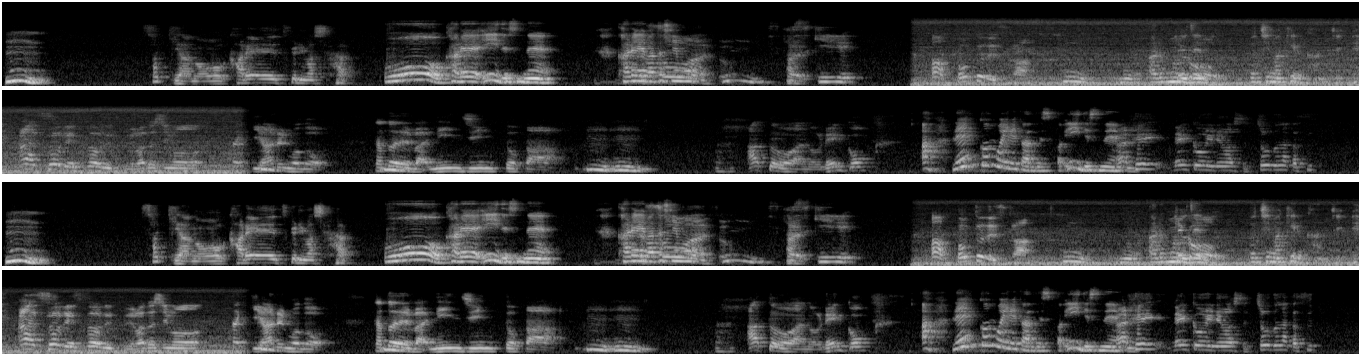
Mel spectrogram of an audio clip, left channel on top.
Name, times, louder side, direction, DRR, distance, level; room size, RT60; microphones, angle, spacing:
voice 1, 0.0-0.5 3.8-5.5 6.0-8.5 10.6-12.2 12.5-13.6 16.1-16.3 17.3-17.6 19.4-20.1 22.8-24.8, equal, 10° right, 0.9 m, -21 dB
voice 2, 1.4-3.5 6.4-7.3 7.8-8.1 9.3-10.3 11.7-12.1 13.7-15.6 15.9-16.8 17.3-19.2 20.7-22.5 24.7-26.7, right 4 dB, 55° right, 1.1 m, -25 dB
sound 1, 9.1-16.0, equal, 55° left, 3.9 m, -28 dB
13.5 x 5.0 x 2.7 m
head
